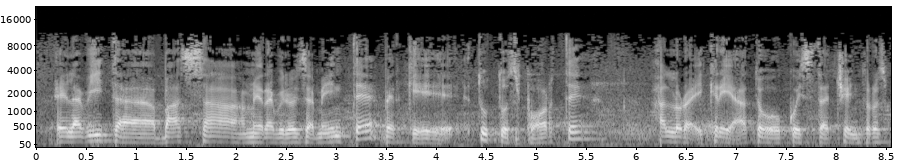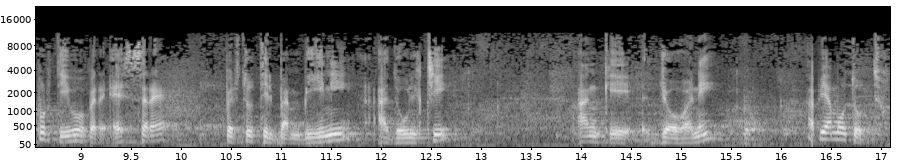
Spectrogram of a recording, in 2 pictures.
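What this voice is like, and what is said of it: Non-native Italian accent. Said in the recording (Italian): “avete sentito dall'accento che non è italiano”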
